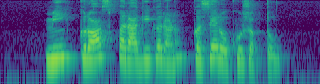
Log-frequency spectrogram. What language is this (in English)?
Marathi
